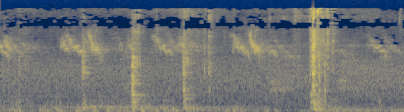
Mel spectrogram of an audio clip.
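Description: Metal knocks and clanks as a front bumper crossmember is offered up to a car's front end: a few light knocks, then one louder clank about three seconds in.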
